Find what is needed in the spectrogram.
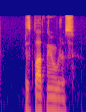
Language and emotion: Russian, neutral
